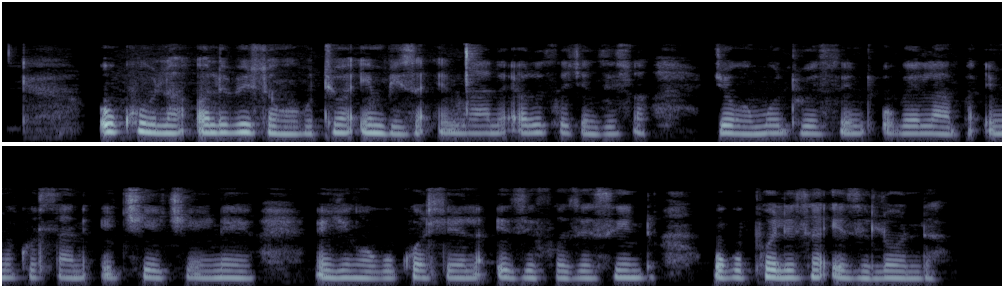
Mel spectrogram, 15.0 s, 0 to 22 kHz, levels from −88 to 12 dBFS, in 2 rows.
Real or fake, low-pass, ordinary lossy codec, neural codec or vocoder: real; 7.2 kHz; MP3, 48 kbps; none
